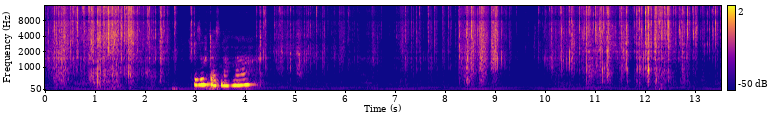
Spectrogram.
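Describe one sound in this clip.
Plastic packets crinkle and rustle as fingers handle them up close.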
